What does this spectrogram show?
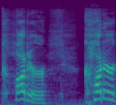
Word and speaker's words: Qatar: You've got to pronounce Qatar better. That's how they pronounce Qatar. That is literally how you pronounce Qatar.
